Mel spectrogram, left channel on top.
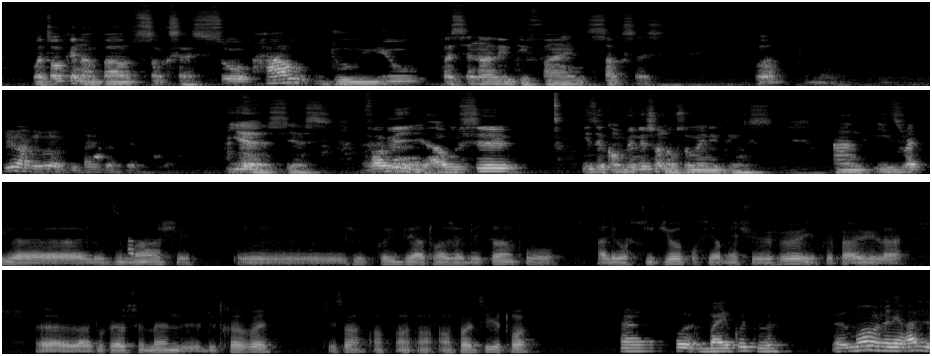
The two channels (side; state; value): both; different; correlation -0.01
